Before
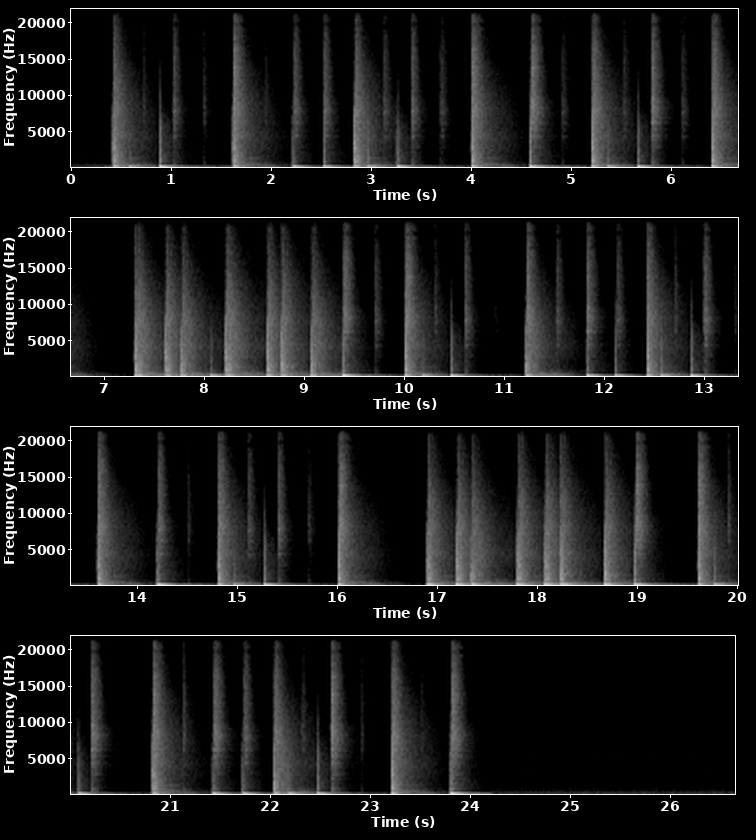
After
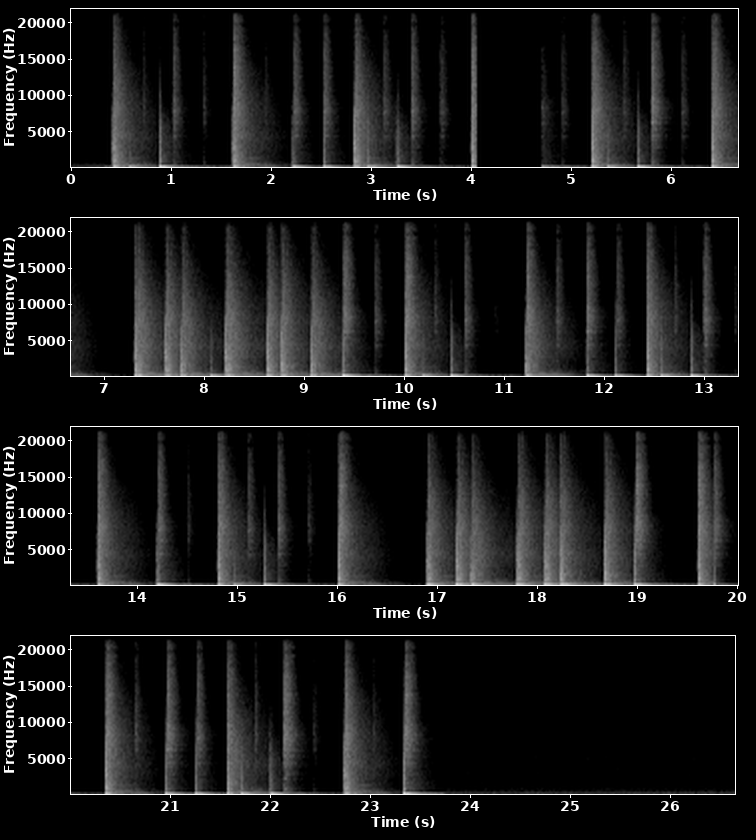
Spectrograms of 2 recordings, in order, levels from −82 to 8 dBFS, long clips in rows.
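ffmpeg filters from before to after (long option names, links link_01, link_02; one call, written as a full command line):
ffmpeg -i in.wav -filter_complex "[0:a]asplit=4[link_01][link_02][link_03][link_04];[link_01]atrim=end=4.04,asetpts=PTS-STARTPTS,afade=type=out:start_time=4.036:duration=0.004:curve=hsin[link_05];[link_02]atrim=start=4.04:end=4.7,asetpts=PTS-STARTPTS,volume=0[link_06];[link_03]atrim=start=4.7:end=19.762,asetpts=PTS-STARTPTS,afade=type=in:duration=0.004:curve=hsin[link_07];[link_04]atrim=start=20.228[link_08];[link_05][link_06][link_07]concat=n=3:v=0:a=1[link_09];[link_09][link_08]acrossfade=duration=0.004:curve1=hsin:curve2=hsin" out.wav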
